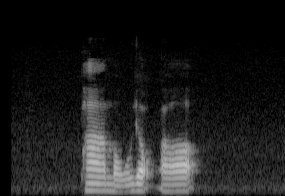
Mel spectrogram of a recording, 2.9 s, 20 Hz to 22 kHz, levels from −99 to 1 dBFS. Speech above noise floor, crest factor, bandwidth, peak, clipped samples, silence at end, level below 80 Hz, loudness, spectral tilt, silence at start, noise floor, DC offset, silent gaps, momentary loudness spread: 41 dB; 20 dB; 6.8 kHz; -12 dBFS; under 0.1%; 0.9 s; -84 dBFS; -31 LUFS; -7 dB/octave; 0.8 s; -70 dBFS; under 0.1%; none; 7 LU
